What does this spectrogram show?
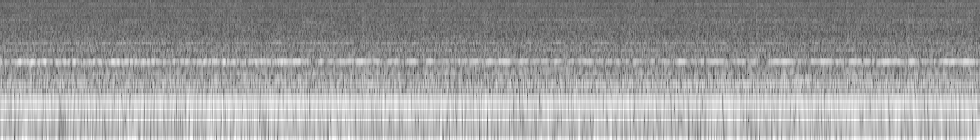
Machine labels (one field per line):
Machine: slide rail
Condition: abnormal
